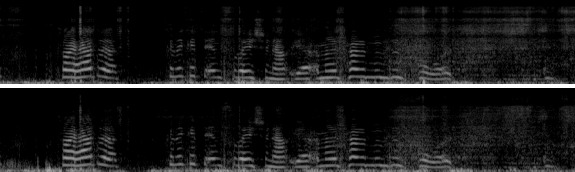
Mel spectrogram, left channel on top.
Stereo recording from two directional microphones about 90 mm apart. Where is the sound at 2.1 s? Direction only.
35° left (ahead or behind).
